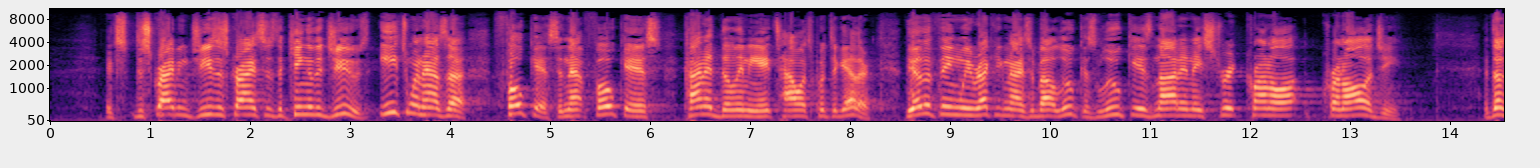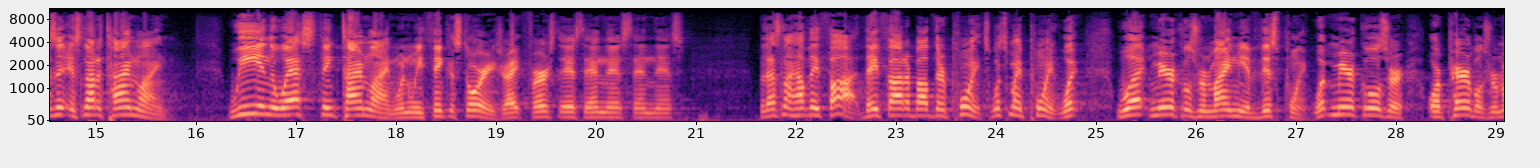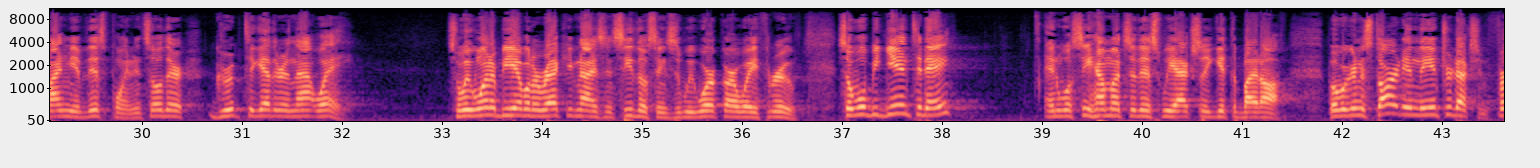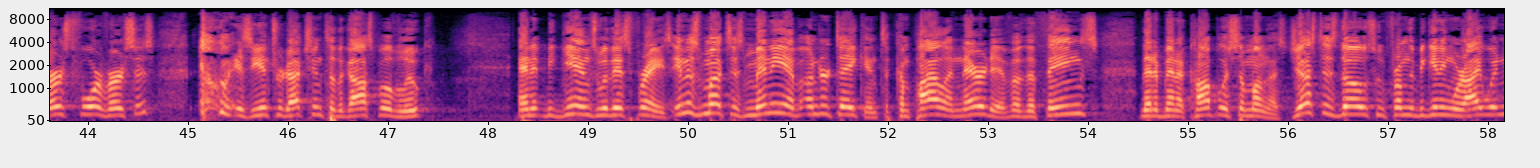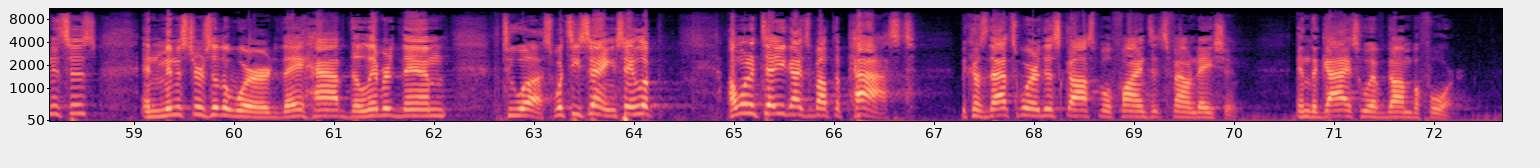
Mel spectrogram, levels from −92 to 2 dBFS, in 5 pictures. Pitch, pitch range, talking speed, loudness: 190 Hz, 165-215 Hz, 190 wpm, -13 LUFS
